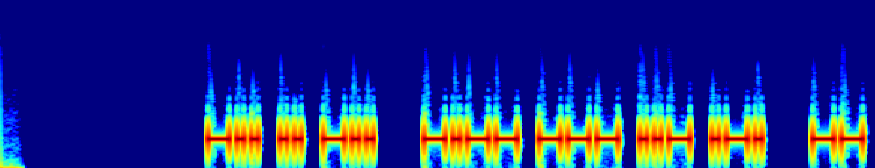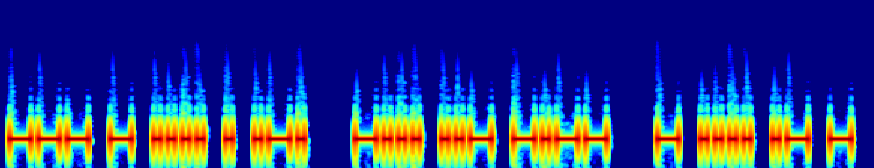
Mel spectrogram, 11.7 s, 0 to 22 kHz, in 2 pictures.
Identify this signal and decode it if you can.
Morse code, heard as a keyed tone, about 25 wpm, 700 Hz. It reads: DID YOUR MOTHER BUY THAT
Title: Sentences from Top 1000 Words - Review Part 3 - 25wpm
